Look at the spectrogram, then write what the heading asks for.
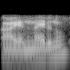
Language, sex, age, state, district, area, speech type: Malayalam, female, 18-30, Kerala, Wayanad, rural, conversation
